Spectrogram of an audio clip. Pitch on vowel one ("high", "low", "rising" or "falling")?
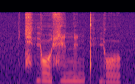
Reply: falling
